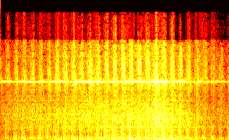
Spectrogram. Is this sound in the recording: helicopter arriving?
yes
